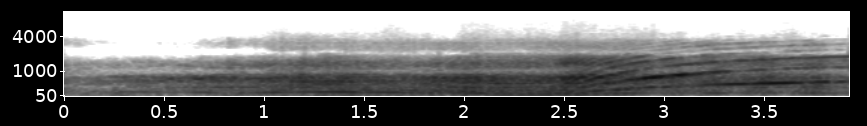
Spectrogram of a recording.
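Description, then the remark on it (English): A fire chief's car siren wails in rising and falling sweeps over the rumble of the car's engine picking up speed, growing louder across the few seconds with no voices. “Boy, I never went to a fire in a chief car before.”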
